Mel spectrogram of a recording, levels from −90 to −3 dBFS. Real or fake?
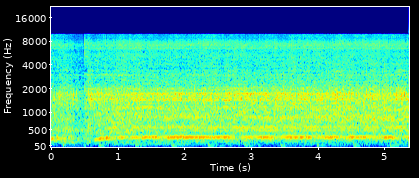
fake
